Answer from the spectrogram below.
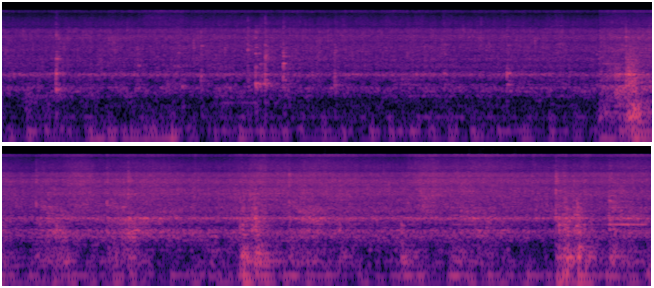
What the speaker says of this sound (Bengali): একটু কষিয়ে নিয়ে তারপরে ফুলকপিগুলো দেবো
